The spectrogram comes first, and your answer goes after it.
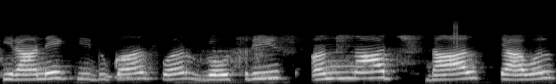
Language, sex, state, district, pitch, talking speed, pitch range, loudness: Hindi, male, Uttar Pradesh, Gorakhpur, 255 Hz, 95 wpm, 235-280 Hz, -13 LUFS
